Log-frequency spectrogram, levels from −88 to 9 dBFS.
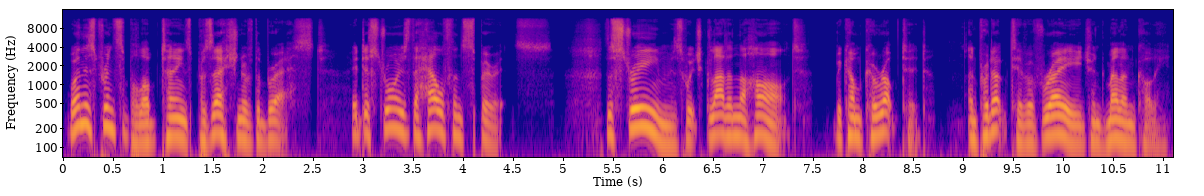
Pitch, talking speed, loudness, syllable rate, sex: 145 Hz, 150 wpm, -19 LUFS, 4.7 syllables/s, male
